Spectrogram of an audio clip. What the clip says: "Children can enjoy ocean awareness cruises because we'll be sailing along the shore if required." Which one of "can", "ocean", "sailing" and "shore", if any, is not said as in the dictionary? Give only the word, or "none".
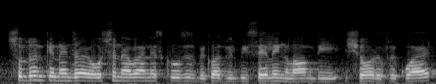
none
